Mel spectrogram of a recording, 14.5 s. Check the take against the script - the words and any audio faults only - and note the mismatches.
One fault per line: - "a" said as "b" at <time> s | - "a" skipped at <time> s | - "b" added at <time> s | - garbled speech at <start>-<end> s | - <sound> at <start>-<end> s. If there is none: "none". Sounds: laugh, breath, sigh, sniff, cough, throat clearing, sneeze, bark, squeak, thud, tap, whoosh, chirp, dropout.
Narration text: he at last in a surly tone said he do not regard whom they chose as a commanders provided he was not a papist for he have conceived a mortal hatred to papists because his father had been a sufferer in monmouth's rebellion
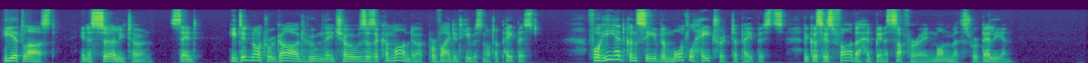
- "do" said as "did" at 3.2 s
- "commanders" said as "commander" at 5.1 s
- "have" said as "had" at 8.2 s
